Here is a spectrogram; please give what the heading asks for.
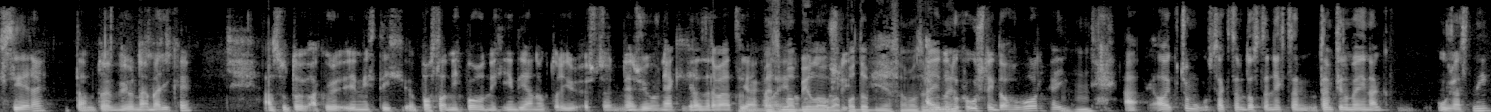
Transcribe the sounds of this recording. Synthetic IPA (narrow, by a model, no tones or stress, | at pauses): fsɪɛɾɛ | t̪a̰mt̪ɔjɛvjuʒnɛamɛɾikʰɛ | ʔa̰suːt̪ɔa̰kɔʒɛ̰jɛ̰d̪niːst̪iːxpɔslɛd̪niːxpʊɔʋɔd̪niːɣind̪iaːnɔʊkt̪ɔɾiːɛʃcɛɲɛʒijuːvɲɛakiːɣɾɛzɛɾʋaːt͡siaːɣalɛzjɛmɔbilɔalipɔd̪ɔbɲɛsamɔzɾɛajɛd̪nɔd̪uxɔuʃlid̪ɔɦɔʋʊɔɾɦɛjʔa̰a̰lɛkt͡ʃɔmusaxt͡sɛmd̪ɔst̪aɟɲɛxt͡sɛmt̪ɛnfilmjɛinak | uːʒasniː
